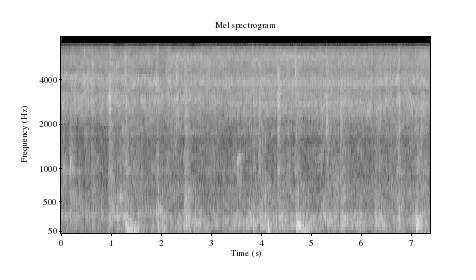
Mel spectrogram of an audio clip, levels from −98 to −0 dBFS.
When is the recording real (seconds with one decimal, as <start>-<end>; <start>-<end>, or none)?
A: 2.2-2.8; 3.5-6.1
